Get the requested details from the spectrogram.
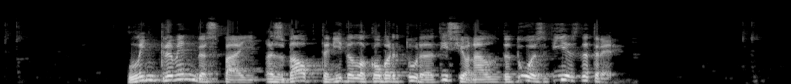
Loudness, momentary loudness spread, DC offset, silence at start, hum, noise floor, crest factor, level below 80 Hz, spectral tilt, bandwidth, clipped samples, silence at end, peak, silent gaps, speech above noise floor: -14 LUFS; 5 LU; under 0.1%; 1.3 s; none; -77 dBFS; 14 dB; -54 dBFS; -6 dB/octave; 7.8 kHz; under 0.1%; 1.75 s; 0 dBFS; none; 63 dB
